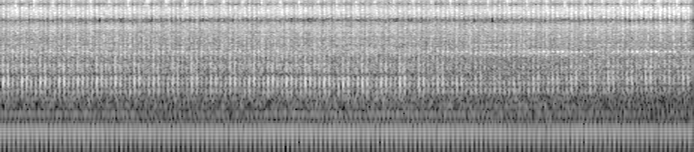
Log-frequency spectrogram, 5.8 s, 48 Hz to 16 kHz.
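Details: 2007 VW MK5 GTI 2.0T FSI BPY engine idling, mic close: fast even metallic rattle about two per second over steady idle hum; owner suspects cam-to-cam timing chain, plans chain and tensioner replacement.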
